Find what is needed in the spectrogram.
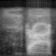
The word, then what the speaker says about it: Straka: Well, I have interviewed Brandon Straka, or actually pronounce it Strock. It looks like Strock on paper. There's an A at the end.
